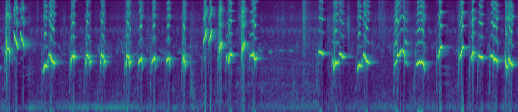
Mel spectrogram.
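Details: Greater green leafbird kept as a pet, singing steadily: strings of short whistled notes repeated in bursts, mixed with sharper high chips. After a short quiet gap it resumes with varied slurred phrases.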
